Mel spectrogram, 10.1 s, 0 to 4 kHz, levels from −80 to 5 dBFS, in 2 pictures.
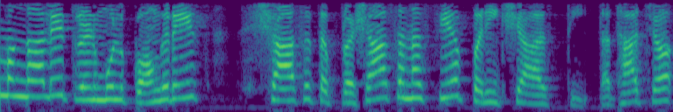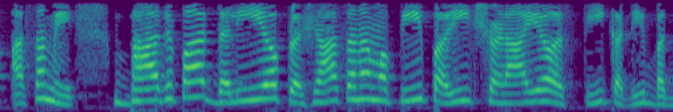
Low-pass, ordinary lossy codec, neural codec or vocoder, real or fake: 3.6 kHz; none; none; real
